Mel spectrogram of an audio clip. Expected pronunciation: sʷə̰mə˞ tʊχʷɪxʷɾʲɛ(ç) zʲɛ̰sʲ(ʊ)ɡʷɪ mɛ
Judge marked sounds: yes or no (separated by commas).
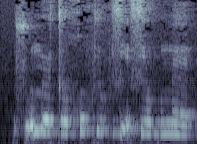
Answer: no, no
